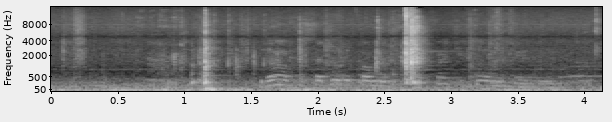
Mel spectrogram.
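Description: A lavatory door clicks and swings open.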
